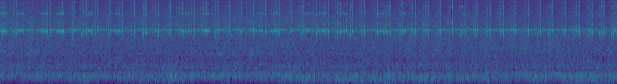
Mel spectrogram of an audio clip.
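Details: Grasshoppers on a flowery prairie, a loud, continuous high-pitched rasp broken into rapid, closely spaced pulses, with the pulsing steady from start to finish.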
